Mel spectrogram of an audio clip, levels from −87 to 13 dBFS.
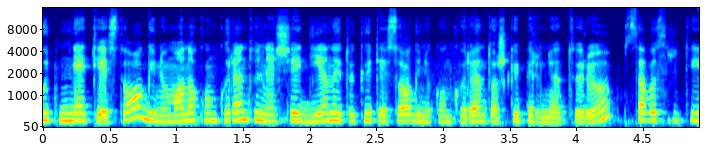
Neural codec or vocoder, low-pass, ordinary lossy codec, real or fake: none; 14.4 kHz; Opus, 32 kbps; real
